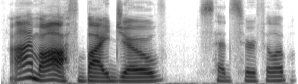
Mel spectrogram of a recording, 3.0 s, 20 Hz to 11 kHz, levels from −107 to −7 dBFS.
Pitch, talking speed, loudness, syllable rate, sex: 170 Hz, 140 wpm, -19 LUFS, 3.3 syllables/s, female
